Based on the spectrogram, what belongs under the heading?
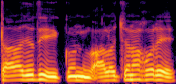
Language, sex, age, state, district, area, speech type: Bengali, male, 18-30, West Bengal, Purba Medinipur, rural, spontaneous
